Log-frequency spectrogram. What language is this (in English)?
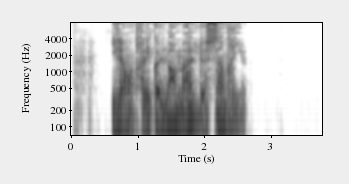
French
